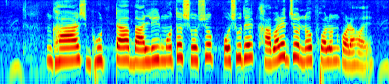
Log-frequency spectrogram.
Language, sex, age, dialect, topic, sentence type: Bengali, female, <18, Standard Colloquial, agriculture, statement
